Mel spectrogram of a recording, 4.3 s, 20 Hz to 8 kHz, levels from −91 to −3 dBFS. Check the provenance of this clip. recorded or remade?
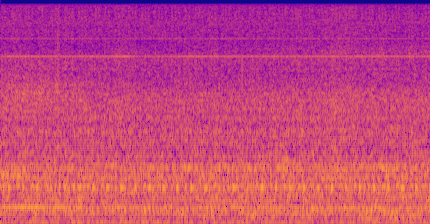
recorded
